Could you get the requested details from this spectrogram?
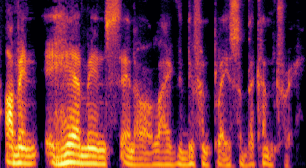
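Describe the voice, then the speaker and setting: A man in his fifties from Bangladesh, speaking at a middle pitch in an interview. He talks thoughtfully and halts and restarts his phrases. The sound is close and dry, with no room echo. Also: a little fast, fairly bright tone, husky. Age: 50s. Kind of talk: oral history interview.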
